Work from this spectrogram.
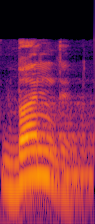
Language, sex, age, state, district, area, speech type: Maithili, male, 30-45, Bihar, Supaul, rural, read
